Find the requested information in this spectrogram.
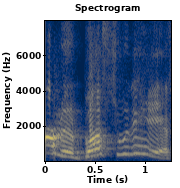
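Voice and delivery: high, fast joking threat; mock threat. Joking threat at a rude husband, high and fast. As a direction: rattle off a playful threat.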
